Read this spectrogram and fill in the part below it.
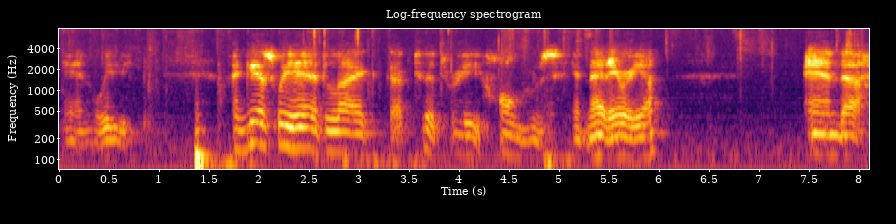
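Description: A man, recalling his past in an oral history interview, talking haltingly with many fillers and restarts. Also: lowish voice, fairly bright tone, a little hiss or hum, poor audio. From Kansas City, United States. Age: 80s. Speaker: interviewee, Navy veteran. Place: library interview room.

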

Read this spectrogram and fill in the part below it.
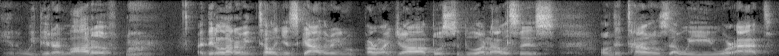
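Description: A middle-aged man from Puerto Rico, an army veteran telling his story in an oral history interview, speaking in a measured way with many pauses. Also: lowish voice, little pitch movement, creaky, a bit bright.

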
